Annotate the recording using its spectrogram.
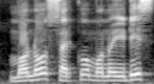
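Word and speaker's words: Monocercomonoides: হচ্ছে যে মনোসার্কো মনোইডিস, উচ্চারণটা হবে মনোসার্কো মনোইডিস।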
